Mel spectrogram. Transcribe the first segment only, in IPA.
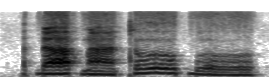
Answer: ɗ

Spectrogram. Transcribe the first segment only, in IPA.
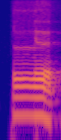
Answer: lː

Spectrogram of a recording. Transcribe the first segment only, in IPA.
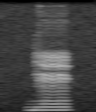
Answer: ɡ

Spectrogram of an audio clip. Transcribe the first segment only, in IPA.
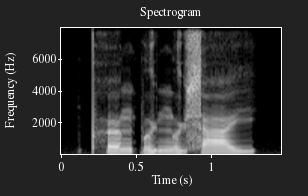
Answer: pʰ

